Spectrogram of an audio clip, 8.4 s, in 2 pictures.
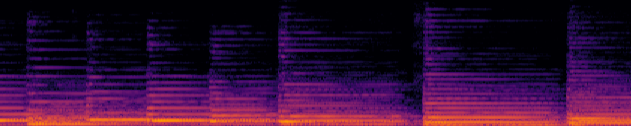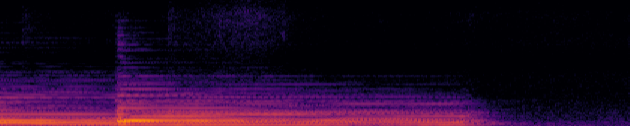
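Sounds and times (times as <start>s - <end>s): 
piano: 0.0s - 8.4s.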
